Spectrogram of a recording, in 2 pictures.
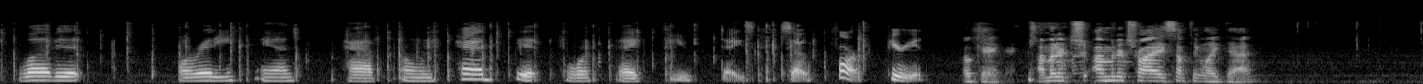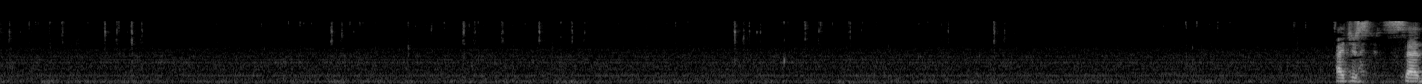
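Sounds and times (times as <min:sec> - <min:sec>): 
typing on a wireless computer keyboard with a split space bar: 0:00.0 - 0:08.8, 0:13.0 - 0:15.8, 0:16.4 - 0:24.4, 0:25.8 - 0:26.6, 0:27.2 - 0:27.4
faint electrical hum: 0:00.0 - 0:28.4
speech: 0:00.2 - 0:00.9, 0:01.8 - 0:12.6, 0:27.6 - 0:28.4.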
